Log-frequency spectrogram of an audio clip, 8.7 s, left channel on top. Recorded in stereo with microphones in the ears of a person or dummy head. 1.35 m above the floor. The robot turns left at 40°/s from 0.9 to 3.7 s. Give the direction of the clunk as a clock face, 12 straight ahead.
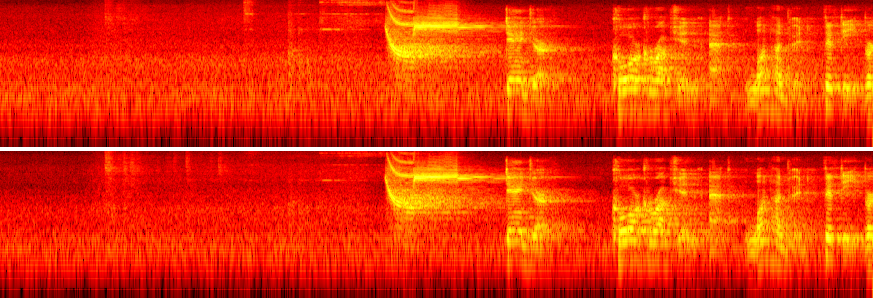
10 o'clock.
